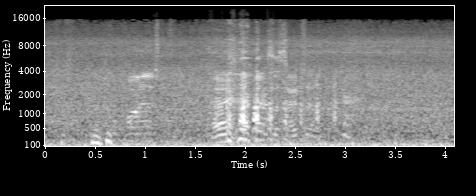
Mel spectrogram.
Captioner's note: laughter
